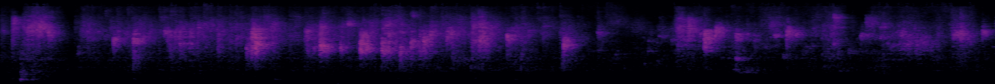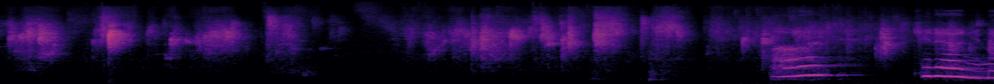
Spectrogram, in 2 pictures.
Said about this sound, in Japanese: それでは、体についている泡、流しちゃいますね。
